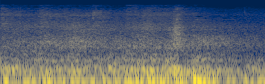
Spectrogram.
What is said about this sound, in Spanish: El sonido del huracán es horrible.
